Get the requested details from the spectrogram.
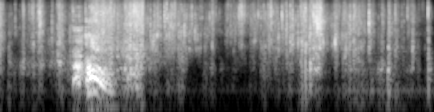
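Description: Crinkling and tearing of thin wrapping paper as a present is unwrapped, a dense rustle that swells near the start, then continues in lighter, uneven crackles and rips.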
